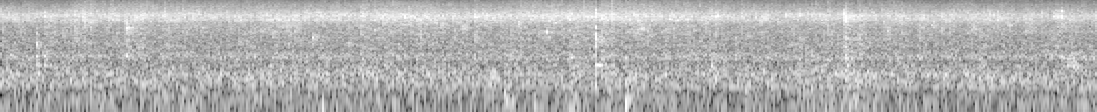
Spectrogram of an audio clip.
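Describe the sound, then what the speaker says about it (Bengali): Pond water gushing and splashing steadily out of freshly cut waterlily stems, a continuous bright watery rush with no voices. "এই যে পুকুরের জলটা বার করে দিলাম"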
